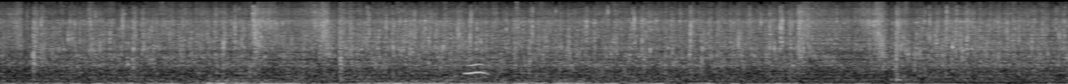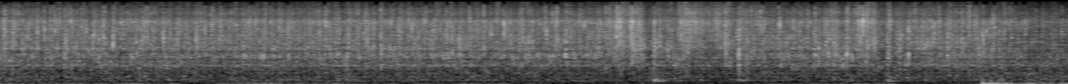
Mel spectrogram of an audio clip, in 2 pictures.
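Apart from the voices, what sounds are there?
water rinsing off at a camp trough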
